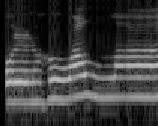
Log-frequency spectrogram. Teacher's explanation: ketika wa, A-nya sudah selesai lalu ke W.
